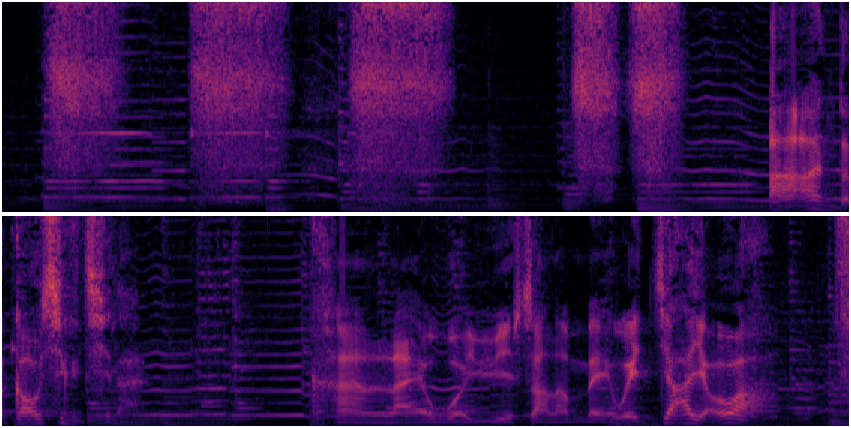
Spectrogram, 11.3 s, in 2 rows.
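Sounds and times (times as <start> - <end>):
python hissing: 0.2 - 3.2, 3.8 - 4.8
speech: 5.2 - 6.8, 7.7 - 10.8.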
